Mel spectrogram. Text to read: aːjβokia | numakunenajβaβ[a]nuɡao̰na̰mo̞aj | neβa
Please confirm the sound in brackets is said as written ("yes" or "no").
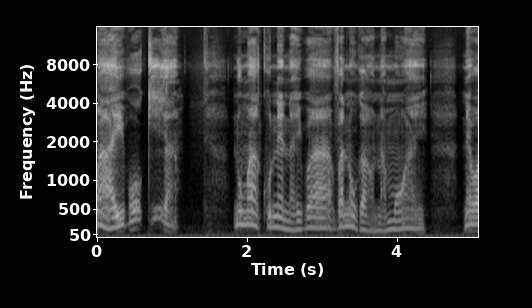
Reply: yes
